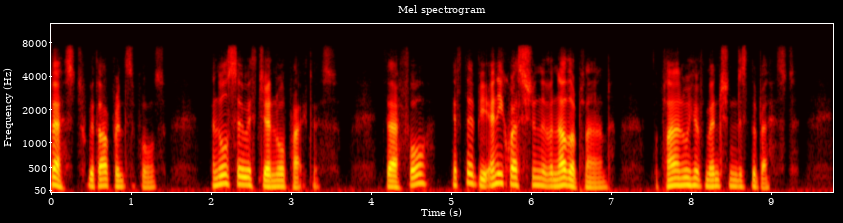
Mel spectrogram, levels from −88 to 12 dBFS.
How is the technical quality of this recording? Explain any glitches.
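No glitches can be heard in this speech recording.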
